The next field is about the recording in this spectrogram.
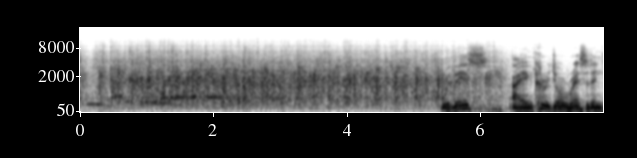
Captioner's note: applause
